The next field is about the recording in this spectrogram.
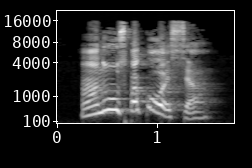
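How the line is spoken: Barked sharply. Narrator (Russian): рявкнула дочь Огнезвезд

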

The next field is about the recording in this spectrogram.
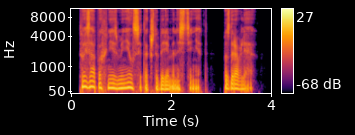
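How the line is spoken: Cold, emotionless explanation. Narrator (Russian): совершенно холодным и безэмоциональным тоном пояснил перевертыш

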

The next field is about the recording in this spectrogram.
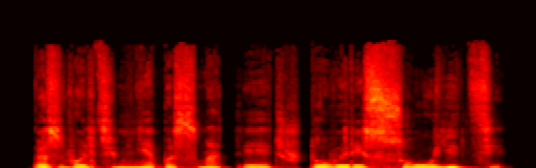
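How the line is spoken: Whisper. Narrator (Russian): прошептала она

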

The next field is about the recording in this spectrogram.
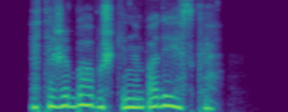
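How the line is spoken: Surprised whisper. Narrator (Russian): удивленно прошептала я

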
